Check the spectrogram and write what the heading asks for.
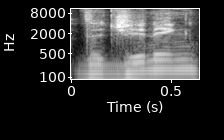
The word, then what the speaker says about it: Ginning: Is it the Ginning podcast? Yeah, really close. It's hashtag Ginning. Like winning. Ginning? Yeah, Ginning. Okay, winning, Ginning.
